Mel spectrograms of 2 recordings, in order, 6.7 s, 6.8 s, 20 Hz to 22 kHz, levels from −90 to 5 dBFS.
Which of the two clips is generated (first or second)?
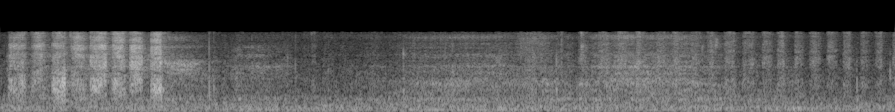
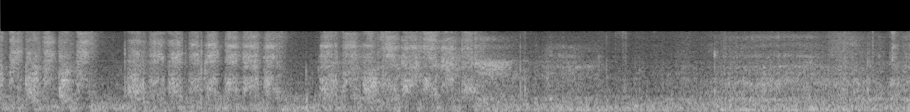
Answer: second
